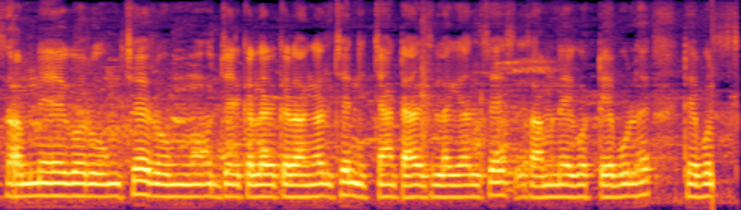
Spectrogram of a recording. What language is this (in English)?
Magahi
